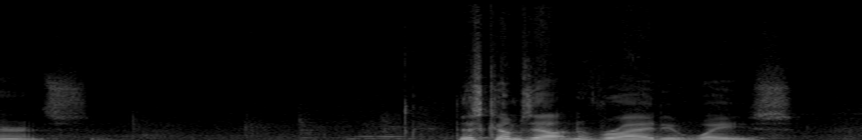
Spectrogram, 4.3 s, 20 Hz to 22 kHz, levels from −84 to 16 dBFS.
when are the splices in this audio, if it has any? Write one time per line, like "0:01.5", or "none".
none

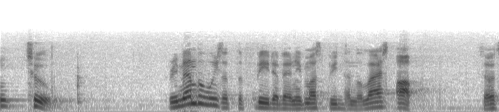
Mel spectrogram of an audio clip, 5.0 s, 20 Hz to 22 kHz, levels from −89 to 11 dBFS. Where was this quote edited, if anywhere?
0:02.2
0:02.5
0:03.0
0:03.4
0:03.9

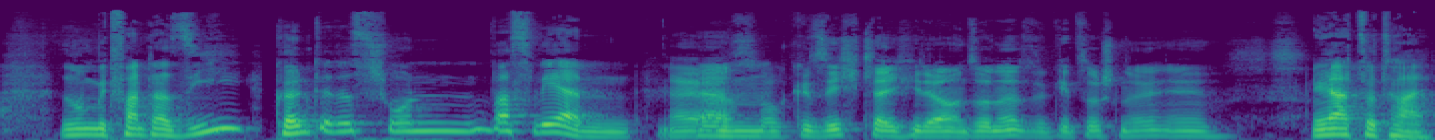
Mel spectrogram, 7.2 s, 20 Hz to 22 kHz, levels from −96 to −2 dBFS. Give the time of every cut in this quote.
0:01.3
0:03.2

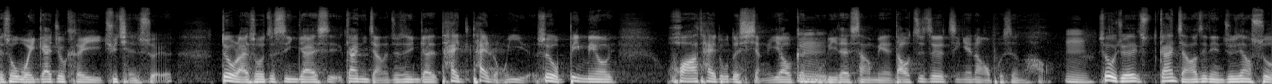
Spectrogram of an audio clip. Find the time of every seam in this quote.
0:09.0

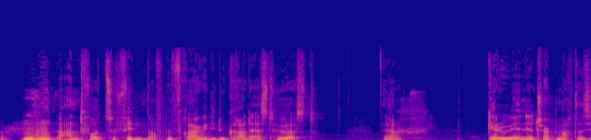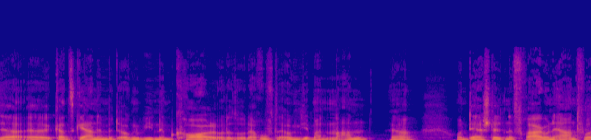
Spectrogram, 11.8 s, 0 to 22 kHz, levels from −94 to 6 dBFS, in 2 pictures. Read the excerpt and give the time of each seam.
none

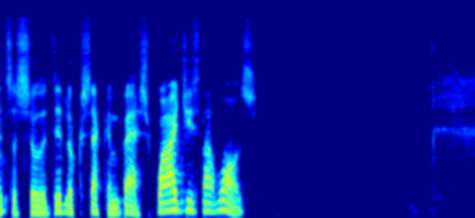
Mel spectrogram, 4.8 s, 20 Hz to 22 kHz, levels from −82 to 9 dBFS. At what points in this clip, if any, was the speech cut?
0:02.0

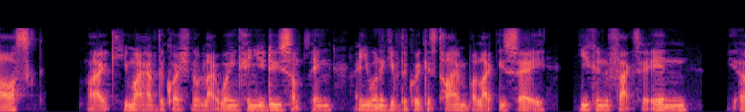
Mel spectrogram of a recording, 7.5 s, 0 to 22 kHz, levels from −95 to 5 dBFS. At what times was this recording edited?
none

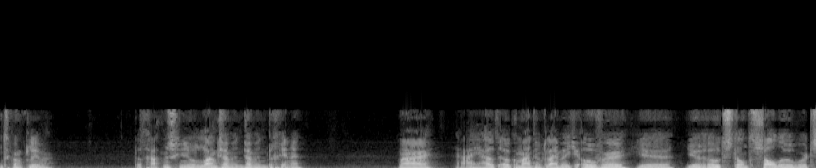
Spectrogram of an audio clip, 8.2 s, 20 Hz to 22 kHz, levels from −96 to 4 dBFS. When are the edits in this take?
0:02.4
0:04.5

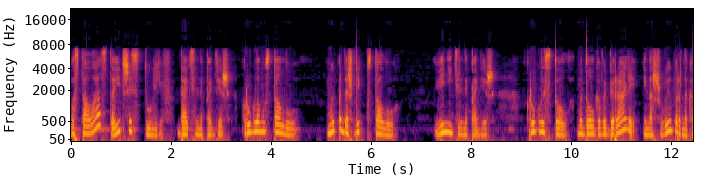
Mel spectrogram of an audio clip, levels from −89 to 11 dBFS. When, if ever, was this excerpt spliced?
0:02.1
0:03.3
0:05.9
0:10.0

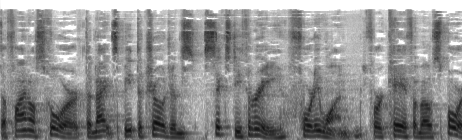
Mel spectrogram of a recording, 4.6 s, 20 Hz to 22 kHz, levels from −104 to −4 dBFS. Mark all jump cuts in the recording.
none

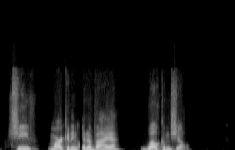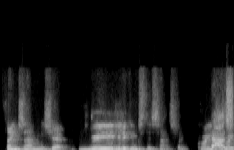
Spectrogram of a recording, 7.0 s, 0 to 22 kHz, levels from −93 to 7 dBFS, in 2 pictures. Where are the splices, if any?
0:01.2
0:02.6
0:05.6

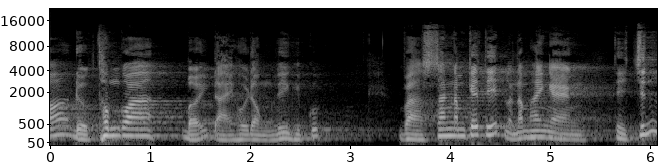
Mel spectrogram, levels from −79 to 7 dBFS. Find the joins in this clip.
none

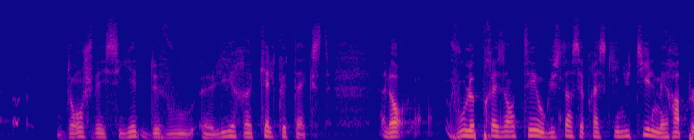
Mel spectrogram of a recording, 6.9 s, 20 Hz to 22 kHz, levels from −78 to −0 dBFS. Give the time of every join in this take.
0:01.4

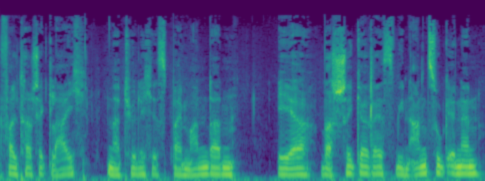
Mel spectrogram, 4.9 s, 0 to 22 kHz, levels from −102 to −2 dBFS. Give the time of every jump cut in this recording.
none

